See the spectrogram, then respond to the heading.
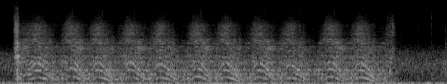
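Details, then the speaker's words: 1977 Triumph Dolomite that hadn't run in years, boosted with a jump pack: starter grinds sluggishly at about two labouring beats a second; connections, grounds and voltage drop test were good, so the starter motor is judged dead. "faster it was no breno so all of my connections and grounds were in good order I did a voltage drop test which showed up good I just could not get the starter to turn over any faster no matter how many times I beat it up"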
